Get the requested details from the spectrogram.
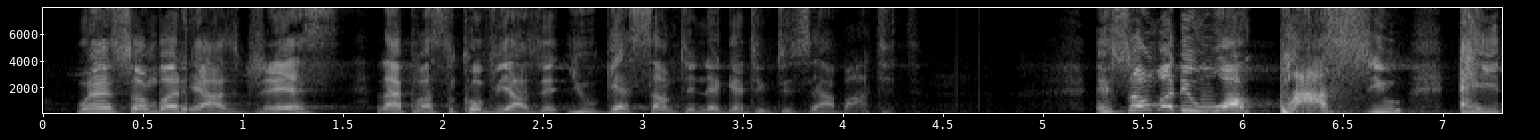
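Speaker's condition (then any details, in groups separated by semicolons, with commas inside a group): No condition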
